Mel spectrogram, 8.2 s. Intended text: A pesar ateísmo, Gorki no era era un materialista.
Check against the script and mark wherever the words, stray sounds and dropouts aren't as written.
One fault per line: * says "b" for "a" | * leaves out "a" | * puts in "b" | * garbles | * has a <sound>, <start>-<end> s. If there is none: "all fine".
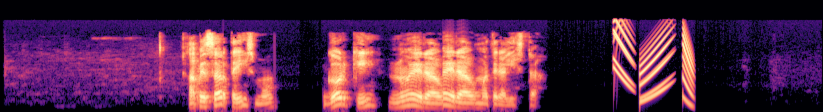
* has a chirp, 6.1-6.9 s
